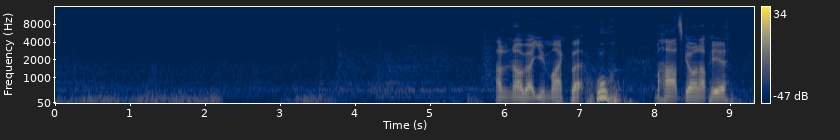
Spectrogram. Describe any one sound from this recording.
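Ice skates scrape faintly on an ice rink in a large echoing arena.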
